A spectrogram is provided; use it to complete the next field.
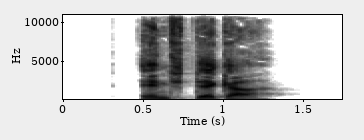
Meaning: agent noun of entdecken: 1. discoverer 2. explorer (A person who by expedition seeks new information.)
- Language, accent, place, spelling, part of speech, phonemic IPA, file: German, Germany, Berlin, Entdecker, noun, /ɛntˈdɛkɐ/, De-Entdecker.ogg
